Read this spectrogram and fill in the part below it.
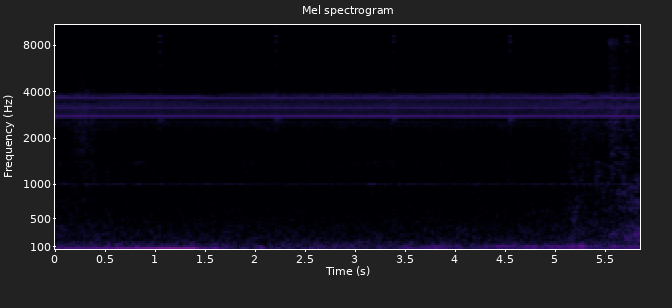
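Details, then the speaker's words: EH-24S alarm horn/strobe under restoration, powered from a bench supply: faint, steady high-pitched piezo tone with a soft tick about every second. The horn is barely audible but the strobe works. A capacitor is suspected to drive the sound amplification. "so that's very interesting actually so as you can hear it's trying to make noise well it is actually it's just very very quiet and the stroke does work so that's good"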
